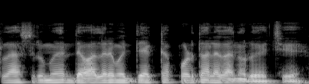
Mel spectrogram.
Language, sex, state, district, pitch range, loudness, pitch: Bengali, male, Assam, Hailakandi, 85-100 Hz, -16 LUFS, 95 Hz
